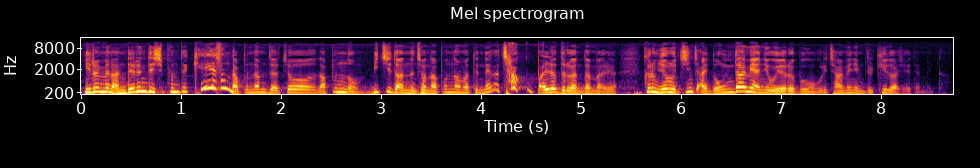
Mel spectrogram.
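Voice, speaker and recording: A middle-aged male pastor preaches a doctrine lecture. His voice sits high for a man and swings widely in pitch. He acts out the people he quotes as he goes. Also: very fast, few pauses. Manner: animated, acts out quoted young people in dialect.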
